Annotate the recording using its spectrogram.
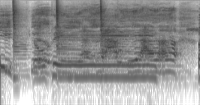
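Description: Guitar strummed in chords while men sing along in long held notes, the playing dropping away briefly just after the start and again near the end.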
